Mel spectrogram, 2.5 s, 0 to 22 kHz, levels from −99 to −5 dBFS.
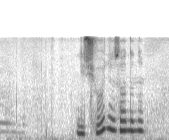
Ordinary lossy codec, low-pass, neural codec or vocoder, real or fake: none; 7.2 kHz; none; real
